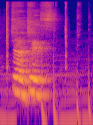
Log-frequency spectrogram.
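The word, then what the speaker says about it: judges: तो जब हम इसमें एस लगाएंगे तो वो हो जाएगा जजेस। इस वर्ड को आप जजेस बोलेंगे, इज आएगा लास्ट में।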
